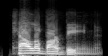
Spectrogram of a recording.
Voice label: "Calabar bean", American

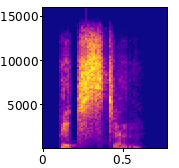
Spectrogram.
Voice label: "pitchstone", Indian; Dictionary

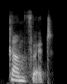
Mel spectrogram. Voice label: "comfort", Indian

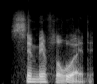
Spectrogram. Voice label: "semifluid", American

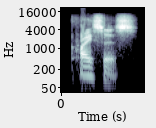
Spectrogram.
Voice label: "crisis", American

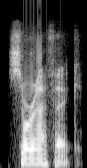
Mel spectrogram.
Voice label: "seraphic", American

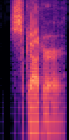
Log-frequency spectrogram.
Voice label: "scutter", American

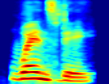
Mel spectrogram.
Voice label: "Wednesday", Indian

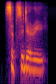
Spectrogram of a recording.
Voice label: "subsidiary", Indian

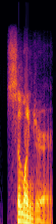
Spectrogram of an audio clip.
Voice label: "cylinder", American

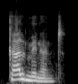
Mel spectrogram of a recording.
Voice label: "culminant", Indian

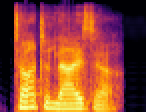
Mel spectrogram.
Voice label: "totalizer", Indian

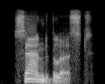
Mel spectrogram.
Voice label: "sandblast", British

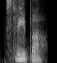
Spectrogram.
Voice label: "sleeper", Indian

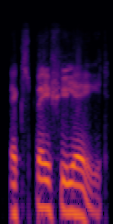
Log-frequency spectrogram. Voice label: "expatiate", American

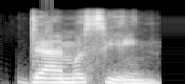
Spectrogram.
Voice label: "damascene", Indian

